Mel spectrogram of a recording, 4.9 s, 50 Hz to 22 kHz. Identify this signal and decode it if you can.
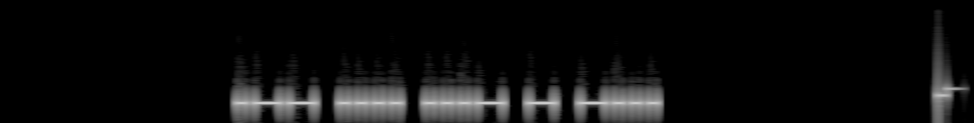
Morse code, heard as a keyed tone, about 28 wpm, 700 Hz. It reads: WHVTB
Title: Five Challenging Letter-Number Combinations 28wpm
